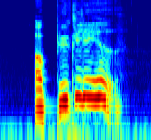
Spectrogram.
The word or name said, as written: opbyggelighed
